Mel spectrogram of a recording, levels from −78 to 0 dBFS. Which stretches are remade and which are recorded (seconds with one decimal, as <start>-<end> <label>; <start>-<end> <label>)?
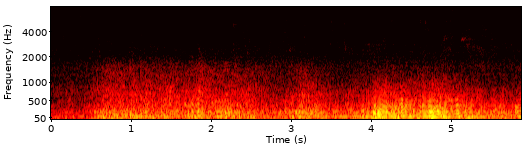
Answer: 0.0-0.7 remade; 0.7-1.2 recorded; 1.2-2.1 remade; 2.1-3.3 recorded; 3.3-5.9 remade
